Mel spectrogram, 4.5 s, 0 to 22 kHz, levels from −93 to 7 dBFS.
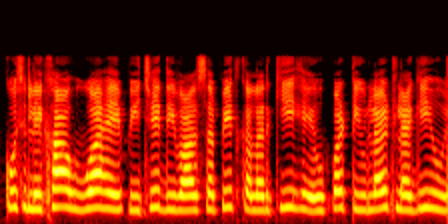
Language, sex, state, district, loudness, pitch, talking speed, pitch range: Hindi, female, Punjab, Kapurthala, -18 LUFS, 280 Hz, 200 wpm, 260-305 Hz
